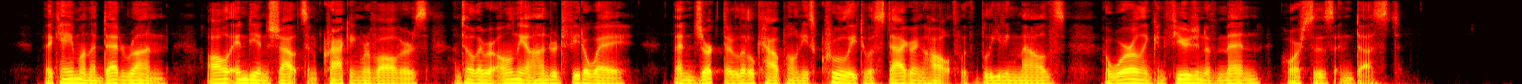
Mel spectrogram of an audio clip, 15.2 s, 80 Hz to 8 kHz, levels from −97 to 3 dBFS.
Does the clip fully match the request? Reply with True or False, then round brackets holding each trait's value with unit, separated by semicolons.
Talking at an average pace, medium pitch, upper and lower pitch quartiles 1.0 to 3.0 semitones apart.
False (170 wpm; 90 Hz; 2.5 semitones)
